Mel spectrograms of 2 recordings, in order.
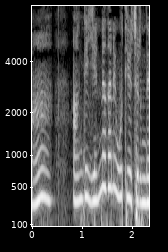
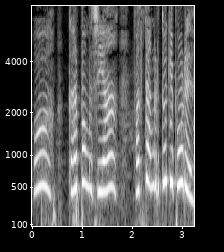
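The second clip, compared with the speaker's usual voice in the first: frightened shriek; 6 semitones higher, 4 dB louder than usual. Acted. Aunty panics at cockroach.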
